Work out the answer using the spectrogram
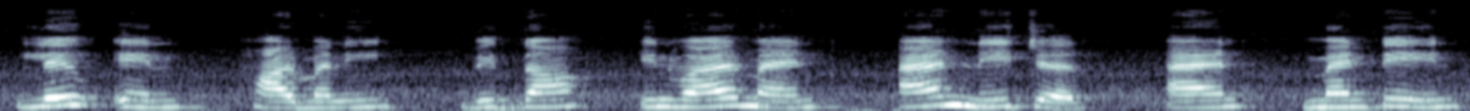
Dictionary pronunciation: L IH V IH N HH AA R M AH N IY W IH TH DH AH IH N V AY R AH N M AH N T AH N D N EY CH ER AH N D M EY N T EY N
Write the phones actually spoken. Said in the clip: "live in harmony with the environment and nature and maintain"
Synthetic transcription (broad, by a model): L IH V IH N HH AA R M AH N IY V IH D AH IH N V AY AH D M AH N T AH N D N EY CH ER AH N D M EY N T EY N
